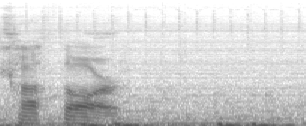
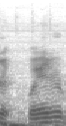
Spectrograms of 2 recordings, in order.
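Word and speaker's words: Qatar: So it's pronounced Cathar. I've always heard equator, but I'll do I'll do Cathar.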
